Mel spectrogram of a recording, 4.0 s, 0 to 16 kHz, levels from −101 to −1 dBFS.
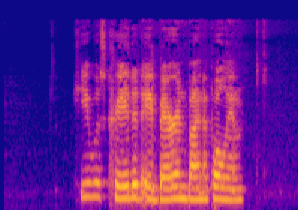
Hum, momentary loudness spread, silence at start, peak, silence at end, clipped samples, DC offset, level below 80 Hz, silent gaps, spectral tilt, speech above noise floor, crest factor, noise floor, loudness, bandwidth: none; 13 LU; 1.1 s; -4 dBFS; 0.75 s; under 0.1%; under 0.1%; -62 dBFS; none; -6 dB/octave; 59 dB; 18 dB; -77 dBFS; -19 LUFS; 11.5 kHz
